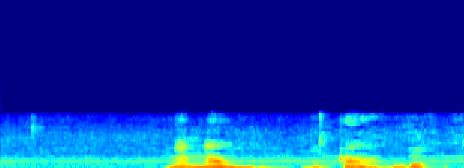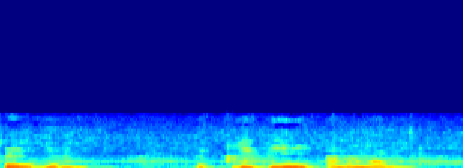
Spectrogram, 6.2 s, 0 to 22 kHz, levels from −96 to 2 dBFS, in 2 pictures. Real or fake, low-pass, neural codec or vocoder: fake; 7.2 kHz; codec, 16 kHz, 8 kbps, FreqCodec, smaller model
